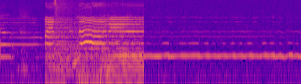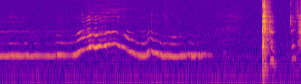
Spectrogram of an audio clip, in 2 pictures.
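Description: A woman's unaccompanied voice holds one long note, roughened by a head cold. The note swells up in pitch and sinks back about eight seconds in, then fades out. A single sharp knock follows near the end.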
